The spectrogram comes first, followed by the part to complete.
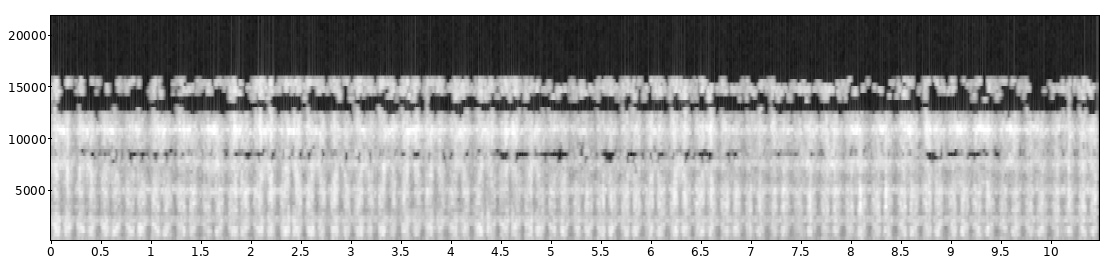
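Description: Handheld torch flame hissing steadily with a fast, even flutter as it is played over a spinning epoxy tumbler, heating the thermochromatic coat.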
